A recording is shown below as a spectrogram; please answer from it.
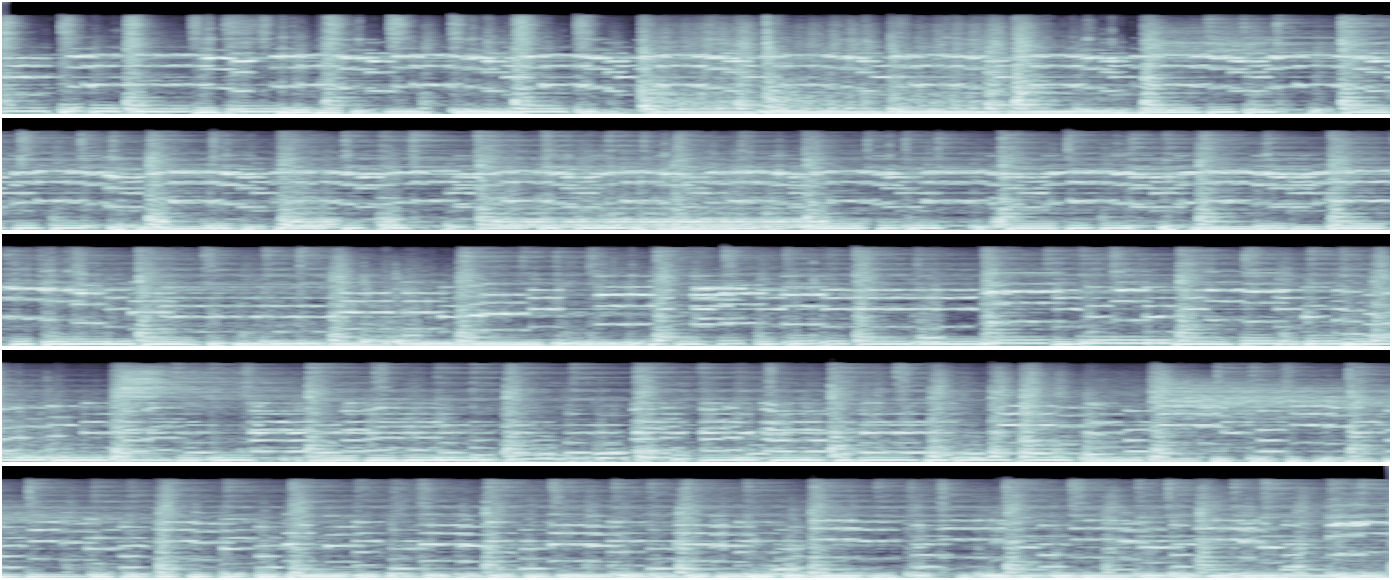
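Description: Live smooth jazz from a keyboard, electric bass and drum kit trio, with the electronic keyboard carrying the melody over a steady bass line and drums.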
